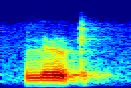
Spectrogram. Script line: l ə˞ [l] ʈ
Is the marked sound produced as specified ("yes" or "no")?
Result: no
